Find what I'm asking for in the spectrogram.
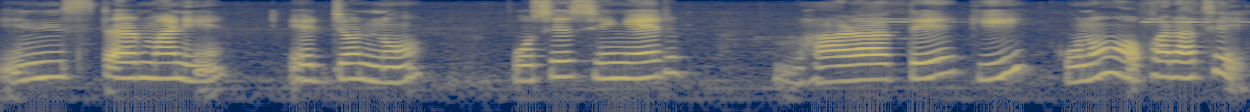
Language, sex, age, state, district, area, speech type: Bengali, female, 60+, West Bengal, Howrah, urban, read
